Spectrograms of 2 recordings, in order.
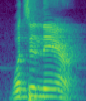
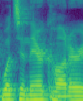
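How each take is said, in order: First: Higher, testy mock question; pointed, mildly exasperated prompt; annoyed girlfriend. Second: Said in the usual way. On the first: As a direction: imitate a partner losing patience. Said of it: "she was getting kind of annoyed".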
